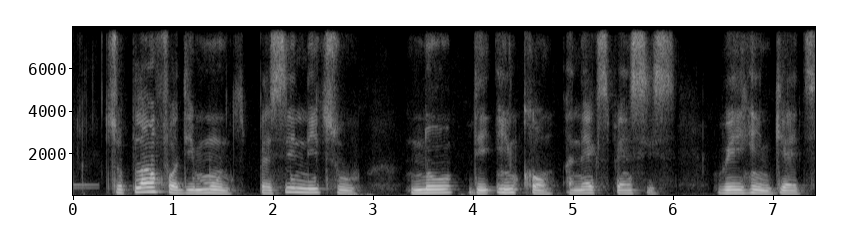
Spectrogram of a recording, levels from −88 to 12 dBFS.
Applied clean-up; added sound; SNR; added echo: none; none; none; none.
